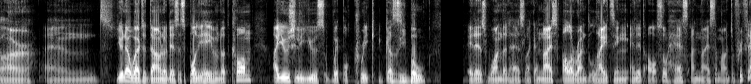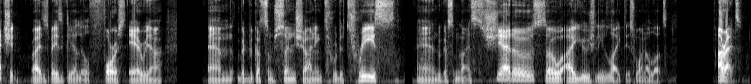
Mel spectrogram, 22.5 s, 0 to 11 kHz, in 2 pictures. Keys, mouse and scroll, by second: 9.7 shift+middle click, 10.6 shift+middle click, 11.6-15.1 middle drag, 16.2 middle click, 17.5 shift+middle click, 20.5 KP_3, 22.3 shift+middle click.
